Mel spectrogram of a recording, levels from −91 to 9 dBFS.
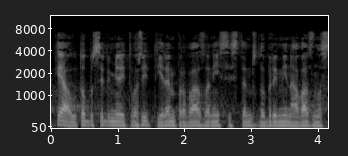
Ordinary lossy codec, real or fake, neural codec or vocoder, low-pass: MP3, 32 kbps; real; none; 7.2 kHz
